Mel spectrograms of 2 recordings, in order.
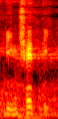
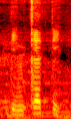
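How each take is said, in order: First: The consonant after 'Pin' sounds like 'ch'. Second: The consonant after 'Pin' sounds like 'k'. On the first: "Si estuviera solo la C, sí sería Pinchetti en italiano" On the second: "Cuando se usa la C H suena como nuestra Q U"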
